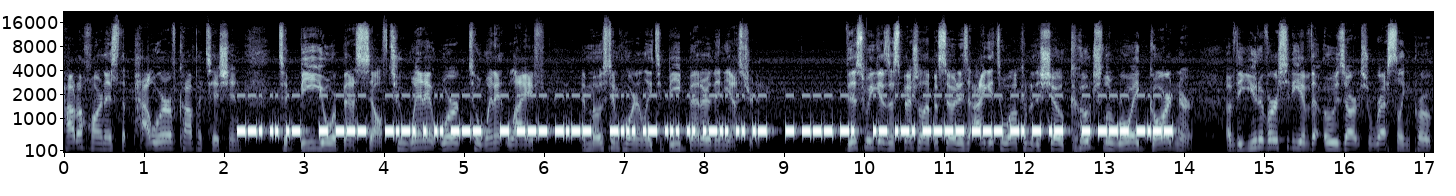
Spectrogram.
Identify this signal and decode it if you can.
Morse code (Greek alphabet), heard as a keyed tone, machine-sent, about 35 wpm, 650 Hz, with speech in English. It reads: ΓΙΑ ΤΟ ΘΕΙΟ ΤΟΥ ΒΑΣΙΛΙΑ ΤΟΝ ΑΡΧΟΝΤΑ ΤΟΥ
